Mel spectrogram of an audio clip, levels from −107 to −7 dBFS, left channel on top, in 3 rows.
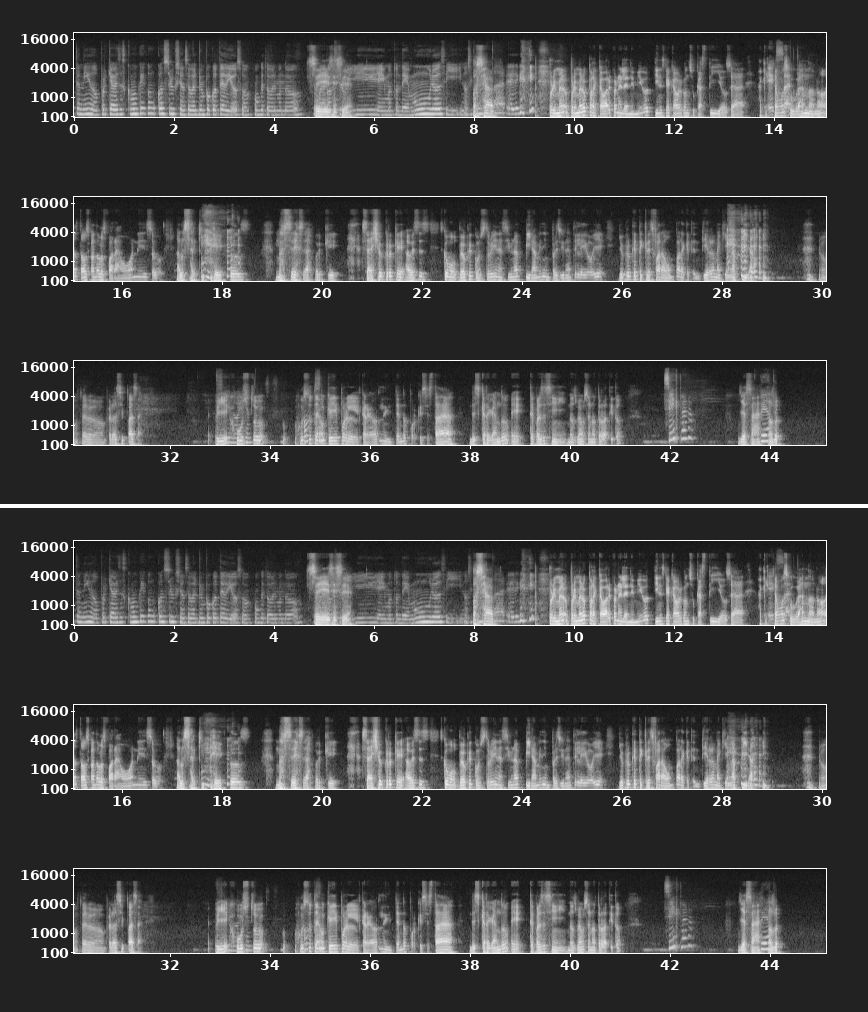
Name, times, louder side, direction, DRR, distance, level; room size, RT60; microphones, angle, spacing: voice 1, 0.0-9.5 13.8-14.7 17.6-18.3 28.1-29.0 33.1-33.8 34.7-34.8 41.5-42.5 43.8-44.2, left 3 dB, 55° left, 0.9 m, -30 dB
voice 2, 4.7-5.6 8.0-8.5 9.5-16.8 17.1-18.4 18.9-25.6 25.9-28.6 29.6-31.4 32.9-33.9 34.5-37.7 38.0-41.0 43.4-44.2, right 2 dB, 20° right, 0.4 m, -22 dB
5.2 x 4.9 x 5.2 m
head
